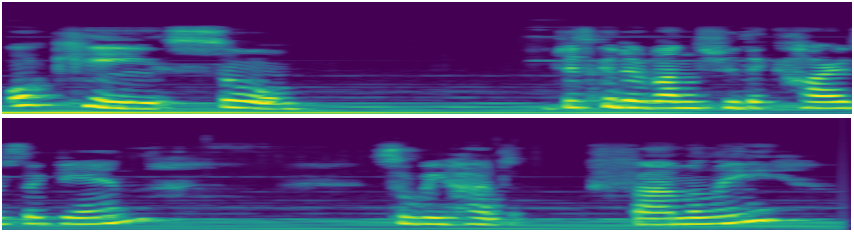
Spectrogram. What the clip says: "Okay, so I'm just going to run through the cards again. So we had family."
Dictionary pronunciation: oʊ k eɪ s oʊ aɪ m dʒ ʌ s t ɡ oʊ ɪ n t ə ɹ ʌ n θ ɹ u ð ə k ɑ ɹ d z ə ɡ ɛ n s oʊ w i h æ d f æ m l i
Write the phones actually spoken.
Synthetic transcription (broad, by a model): oʊ k eɪ s oʊ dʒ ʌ s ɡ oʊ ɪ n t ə ɹ ʌ n θ ɹ u ð ə k ɑ ɹ d z ə ɡ ɛ n s oʊ w i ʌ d f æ m l i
